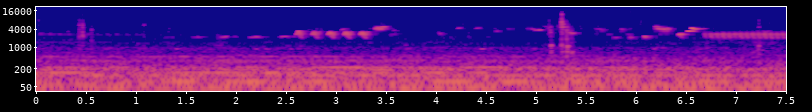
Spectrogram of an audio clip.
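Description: Faint bird chirps and short rapid trills over quiet room tone, with a few small clicks, the sharpest about five seconds in.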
